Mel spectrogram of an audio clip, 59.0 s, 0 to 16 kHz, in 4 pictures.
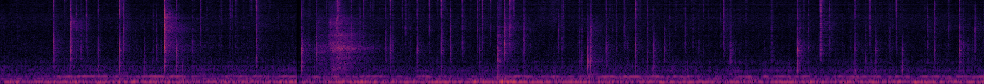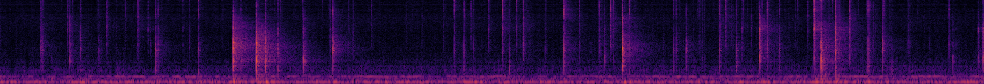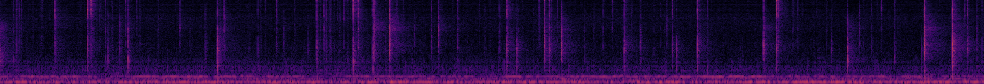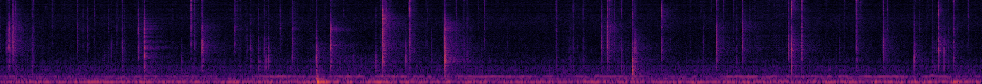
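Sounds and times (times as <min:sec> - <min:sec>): faint steady hum: 0:00.0 - 0:59.0
wood fire crackling: 0:00.0 - 0:59.0
low rumble: 0:01.0 - 0:06.4.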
